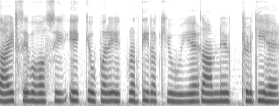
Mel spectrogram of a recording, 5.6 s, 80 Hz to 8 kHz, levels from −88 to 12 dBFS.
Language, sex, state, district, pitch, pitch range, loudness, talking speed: Hindi, female, Maharashtra, Dhule, 225 Hz, 220-230 Hz, -28 LUFS, 160 wpm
